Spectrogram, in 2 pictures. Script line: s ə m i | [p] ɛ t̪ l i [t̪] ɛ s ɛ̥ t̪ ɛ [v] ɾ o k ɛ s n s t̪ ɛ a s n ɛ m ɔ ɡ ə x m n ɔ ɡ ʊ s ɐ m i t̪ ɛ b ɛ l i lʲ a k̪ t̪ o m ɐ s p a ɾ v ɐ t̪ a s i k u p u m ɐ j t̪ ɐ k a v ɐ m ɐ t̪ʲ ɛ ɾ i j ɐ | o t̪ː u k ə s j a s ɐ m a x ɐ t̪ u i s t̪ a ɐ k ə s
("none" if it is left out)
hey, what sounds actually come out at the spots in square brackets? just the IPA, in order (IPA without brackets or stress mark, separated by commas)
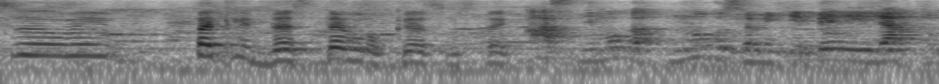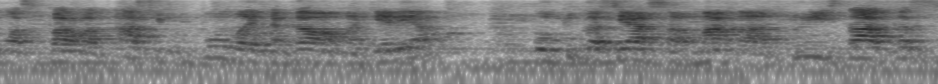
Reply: p, d̪, v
